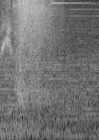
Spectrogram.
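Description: Expelliarmus spell cast in a wizarding video game, a single quick whoosh with a crackling burst at the start that fades within a second.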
